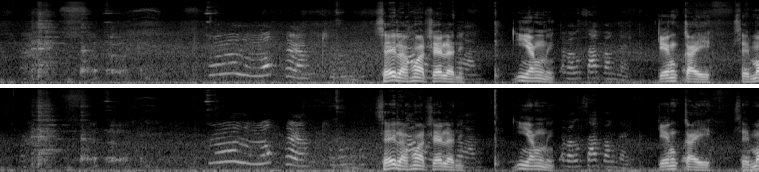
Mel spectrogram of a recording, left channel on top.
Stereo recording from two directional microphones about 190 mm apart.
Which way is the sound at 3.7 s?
10° right (ahead or behind).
